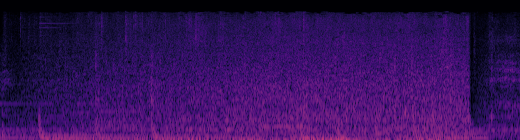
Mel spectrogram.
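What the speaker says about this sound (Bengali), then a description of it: "আর ঘুম থেকে উঠেই দেখি মুষলধারে বৃষ্টি হচ্ছে।" Heavy rain pours down steadily at a resort in Gazipur, a dense, loud, continuous wash of drops on surfaces with scattered heavier splashes, briefly dropping off near the end.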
